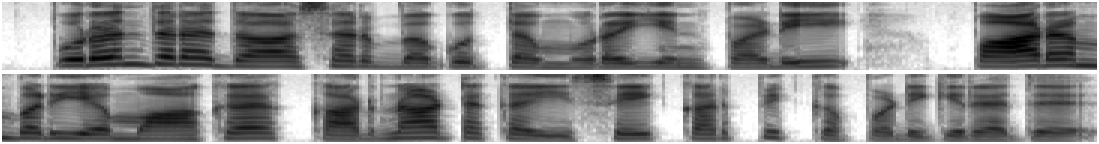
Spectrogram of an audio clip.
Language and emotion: Tamil, neutral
